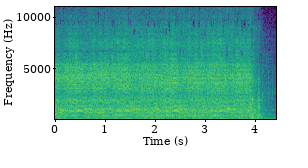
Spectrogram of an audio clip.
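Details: 1974 Ford F-750 dump truck sitting 4–5 years, with a rebuilt carburetor and spark confirmed: steady loud cranking churn with no catch before it cuts off; cranks, almost fires, no start yet.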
